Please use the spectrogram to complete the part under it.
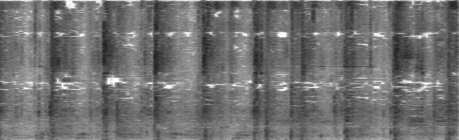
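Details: Dancing Arabian horse, steady clip-clop of hooves roughly twice per second, sharp percussive strikes over low background murmur.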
